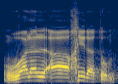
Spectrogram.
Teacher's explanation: حمزہ کے اوپر کھڑا زبر ہے، کھڑا زبر کو ایک الف کے برابر کھینچ کر پڑھیں گے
